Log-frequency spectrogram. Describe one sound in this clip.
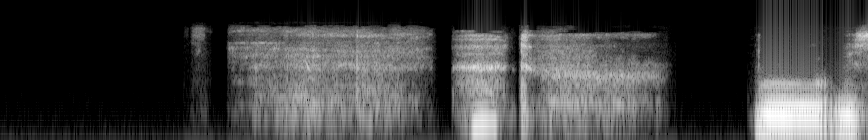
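A young man laughs breathily close to a phone microphone.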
